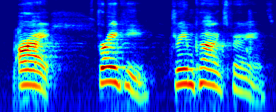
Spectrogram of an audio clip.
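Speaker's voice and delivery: loud, commanding, authoritative parental tone. Keeping the talk on track, handing over the turn: authoritative dad tone. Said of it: "you pulled out the authoritative dad tone".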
